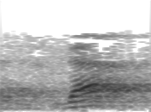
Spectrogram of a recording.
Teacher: Kalau huruf dal itu ujung lidah bertemu dengan pangkal gigi teratas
